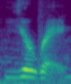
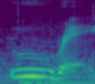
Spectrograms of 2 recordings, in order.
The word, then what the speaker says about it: Ouray: And yes, it's pronounced Ouray, not Ouray. Say it like a local.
